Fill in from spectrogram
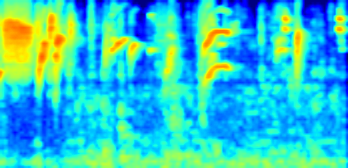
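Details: Short song phrases from an ornamental European goldfinch: a harsh buzzy note, then several bright upward-slurred whistles and clipped chirps spaced by brief silences.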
